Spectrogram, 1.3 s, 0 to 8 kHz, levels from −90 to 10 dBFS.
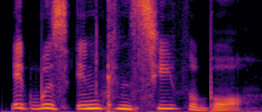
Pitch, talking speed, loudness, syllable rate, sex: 230 Hz, 135 wpm, -18 LUFS, 5.9 syllables/s, female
